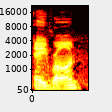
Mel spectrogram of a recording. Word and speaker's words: Aaron: his press conference that he pronounces his name Aon so um that's going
